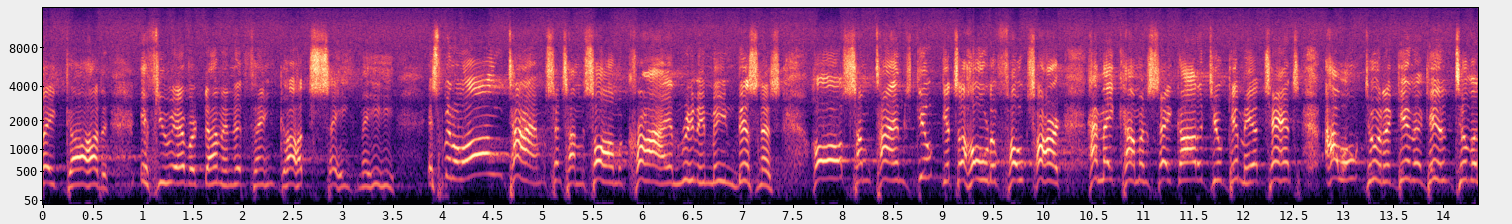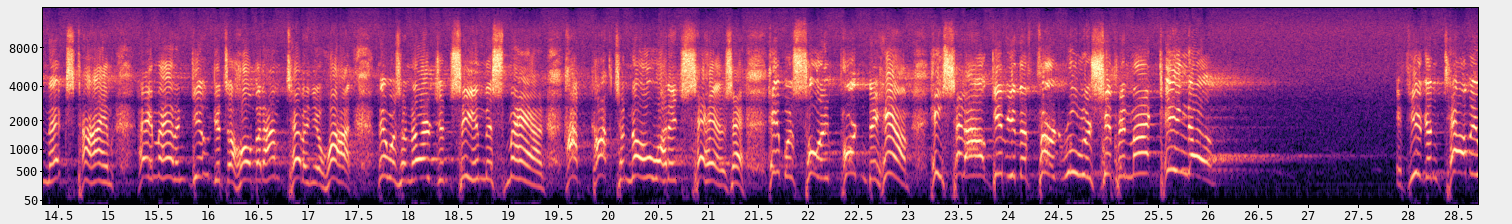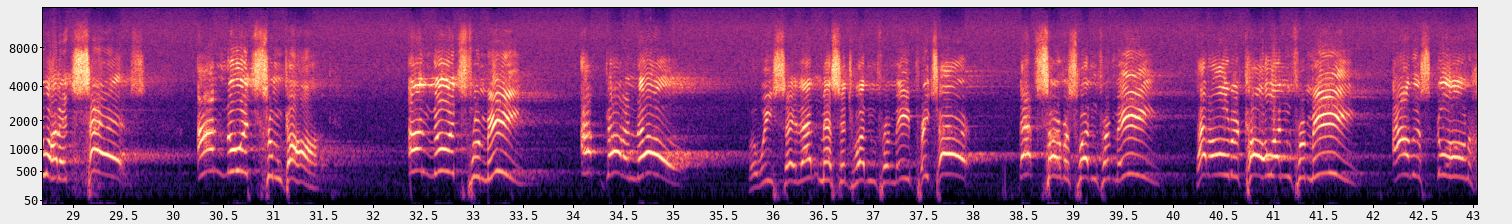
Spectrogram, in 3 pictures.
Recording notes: delivered July 23, 1989 at First Apostolic Church in North Vernon, Indiana.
